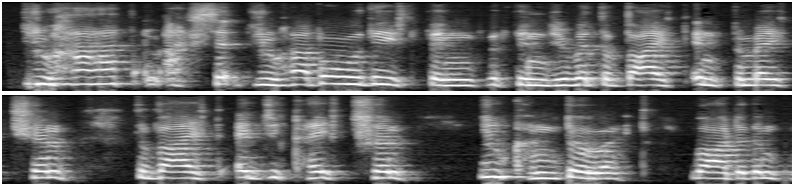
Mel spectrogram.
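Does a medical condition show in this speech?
Yes: deafness; relies on lip reading; deafness audible in voice.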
